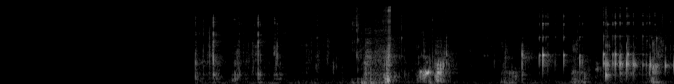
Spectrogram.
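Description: A person chewing and biting food close to the microphone, with irregular clicks and wet mouth sounds. The sound starts about two seconds in, after dead silence.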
